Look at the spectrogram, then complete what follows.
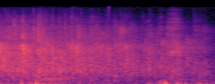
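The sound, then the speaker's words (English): An audience applauds steadily, a dense patter of many hands clapping at an even level throughout, fairly soft overall with no voices over it. “Please give our trees a round of applause.”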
